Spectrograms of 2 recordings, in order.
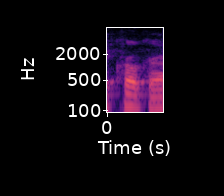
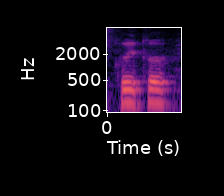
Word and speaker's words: Kroeker: I keep on wanting to say Kroeker. I'm sorry, it's Kroeker. Well, it's spelled Kroeker, so that confuses people. Just it rhymes with breaker, but it's spelled with an O.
